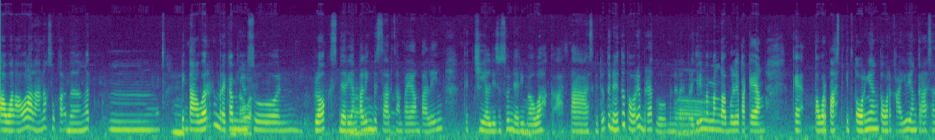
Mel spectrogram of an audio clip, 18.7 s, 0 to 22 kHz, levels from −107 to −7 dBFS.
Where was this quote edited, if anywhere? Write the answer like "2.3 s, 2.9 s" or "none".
none

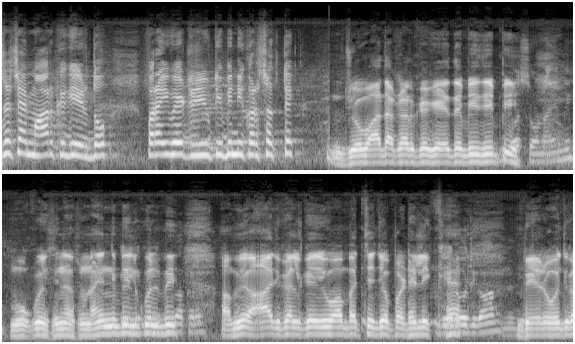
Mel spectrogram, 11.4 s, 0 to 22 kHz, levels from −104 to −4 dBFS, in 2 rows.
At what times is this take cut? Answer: 3.1 s

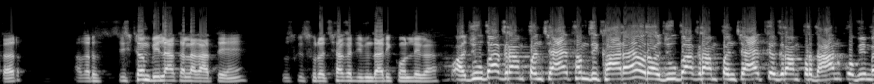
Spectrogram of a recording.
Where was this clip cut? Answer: 4.5 s

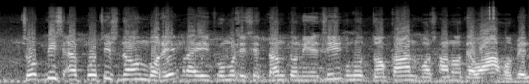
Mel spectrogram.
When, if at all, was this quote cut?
1.8 s, 3.5 s

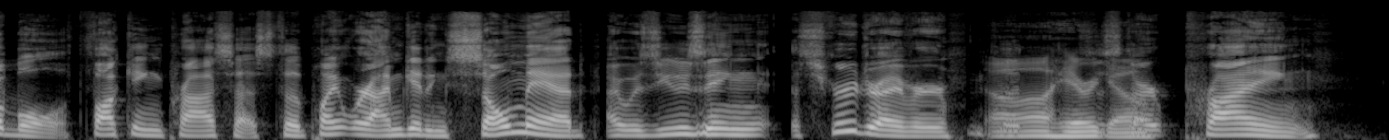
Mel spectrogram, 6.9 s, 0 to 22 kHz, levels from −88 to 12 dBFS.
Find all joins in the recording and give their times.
3.0 s, 4.0 s, 4.9 s

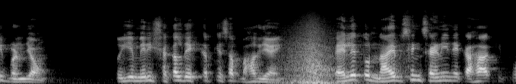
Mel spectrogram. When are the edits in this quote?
3.1 s

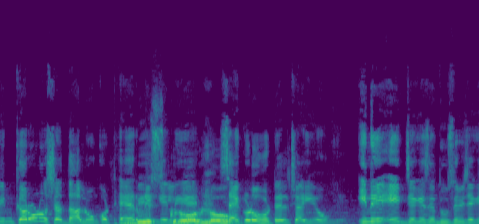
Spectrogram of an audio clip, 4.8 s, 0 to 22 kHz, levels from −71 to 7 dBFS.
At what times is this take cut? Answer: none

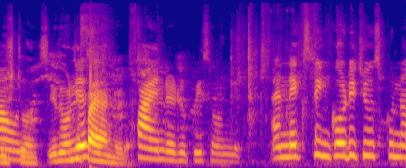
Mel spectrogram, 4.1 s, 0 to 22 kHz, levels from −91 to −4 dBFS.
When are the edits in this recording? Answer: none

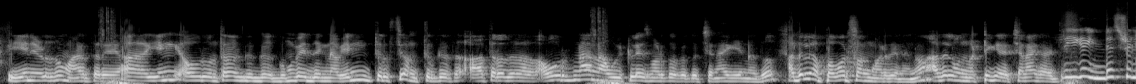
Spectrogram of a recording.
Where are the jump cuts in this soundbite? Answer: 1.2 s, 7.8 s, 10.6 s

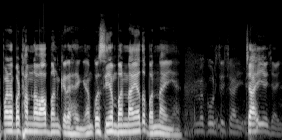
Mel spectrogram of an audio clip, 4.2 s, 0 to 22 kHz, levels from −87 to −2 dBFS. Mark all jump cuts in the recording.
none

